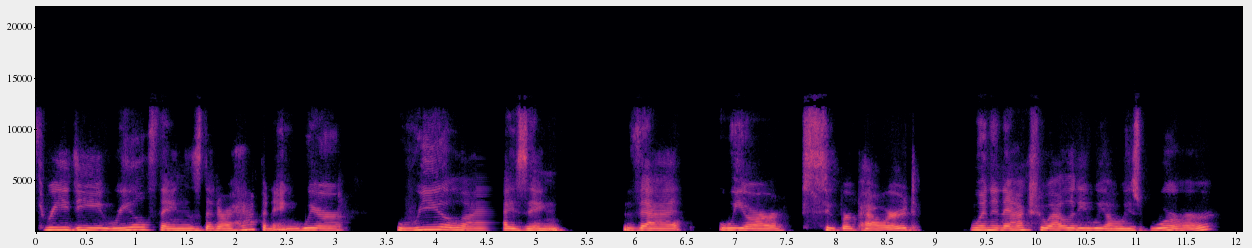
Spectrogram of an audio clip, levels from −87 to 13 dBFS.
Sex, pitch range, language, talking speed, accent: female, 180-210 Hz, English, 95 wpm, American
